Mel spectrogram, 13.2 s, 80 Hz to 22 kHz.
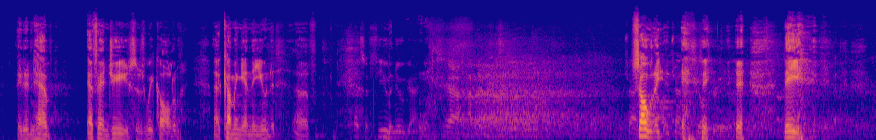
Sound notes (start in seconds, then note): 6.4 laughter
